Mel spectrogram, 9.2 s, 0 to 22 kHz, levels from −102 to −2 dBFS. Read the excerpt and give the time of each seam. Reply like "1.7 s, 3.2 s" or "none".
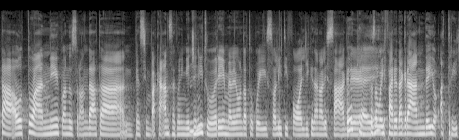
none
